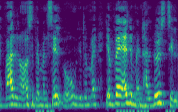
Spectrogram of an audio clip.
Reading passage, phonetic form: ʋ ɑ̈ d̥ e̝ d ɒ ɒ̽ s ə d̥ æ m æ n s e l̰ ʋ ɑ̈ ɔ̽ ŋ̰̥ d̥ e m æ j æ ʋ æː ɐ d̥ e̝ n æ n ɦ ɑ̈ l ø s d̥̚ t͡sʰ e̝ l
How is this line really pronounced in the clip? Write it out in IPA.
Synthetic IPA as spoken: ʋ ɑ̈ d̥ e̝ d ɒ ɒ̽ s ə d̥ æ m æ n s e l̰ ʋ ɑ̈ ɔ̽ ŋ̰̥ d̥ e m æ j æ ʋ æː ɐ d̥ e̝ m æ n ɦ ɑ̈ l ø s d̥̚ t͡sʰ e̝ l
